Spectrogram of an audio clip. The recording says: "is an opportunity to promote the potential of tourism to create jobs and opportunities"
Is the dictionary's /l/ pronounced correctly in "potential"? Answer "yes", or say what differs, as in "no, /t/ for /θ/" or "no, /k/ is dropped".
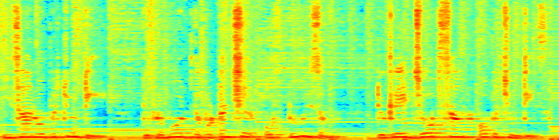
yes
